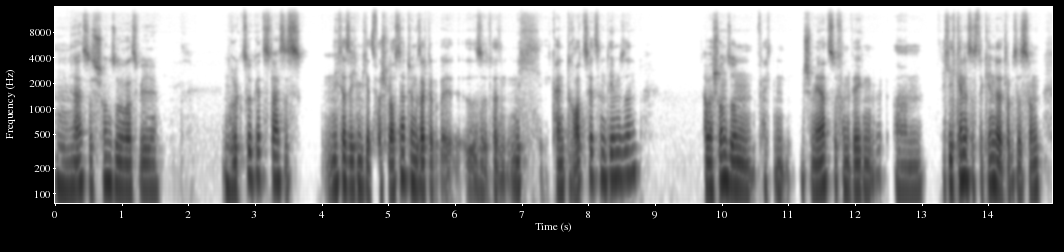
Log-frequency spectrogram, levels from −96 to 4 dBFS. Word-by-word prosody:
Hm, 120 Hz, -4 st, +1 dB
ja, 120 Hz, +1 st, +2 dB
es 135 Hz, 0 st, -1 dB
ist 120 Hz, 0 st, -3 dB
schon 140 Hz, -1 st, +1 dB
so 120 Hz, -3 st, +2 dB
was 110 Hz, 0 st, +1 dB
wie 115 Hz, 0 st, -2 dB, 1.0 s
'n 125 Hz, -, 0 dB
Rückzug 145 Hz, +7 st, 0 dB
jetzt 155 Hz, -1 st, -2 dB
da. 145 Hz, -, +5 dB
Es 140 Hz, -, 0 dB
ist -, -, -3 dB, 0.3 s
nicht, 125 Hz, +3 st, -1 dB
dass 130 Hz, -2 st, +5 dB
ich 120 Hz, +1 st, +1 dB
mich 120 Hz, -2 st, +1 dB
jetzt 110 Hz, -, 0 dB
verschlossen 110 Hz, +7 st, +1 dB
hätte 150 Hz, -1 st, +1 dB
und 130 Hz, -, +5 dB
gesagt 115 Hz, 0 st, +4 dB
habe -, -, -2 dB
äh, -, -, -7 dB
so -, -, -4 dB
quasi -, -, -3 dB
nicht 120 Hz, 0 st, -5 dB
kein 115 Hz, 0 st, -1 dB
Trotz 125 Hz, -1 st, +1 dB
jetzt 155 Hz, 0 st, 0 dB
in 150 Hz, -2 st, +2 dB
dem 150 Hz, +1 st, +3 dB
Sinn, 165 Hz, +4 st, -2 dB, 0.9 s
aber 115 Hz, 0 st, +4 dB
schon 140 Hz, +5 st, +5 dB
so 125 Hz, -, +5 dB
'n 115 Hz, +4 st, +1 dB
vielleicht 125 Hz, -4 st, -11 dB
'n 110 Hz, +5 st, -6 dB
'n 135 Hz, -, -6 dB
Schmerz 120 Hz, +3 st, +2 dB
so 130 Hz, -, -3 dB
von 115 Hz, -4 st, -3 dB
wegen, 115 Hz, +7 st, -1 dB, 0.2 s
ähm 105 Hz, +1 st, -5 dB, 0.3 s
ich 125 Hz, -, -9 dB
ich 125 Hz, -, +3 dB
kenne 145 Hz, +1 st, +7 dB
das 145 Hz, -, +2 dB
aus 120 Hz, -, -4 dB
der -, -, -5 dB
Kindheit. 130 Hz, -3 st, +5 dB
Ich -, -, -9 dB
glaube, 130 Hz, -, -2 dB
es -, -, -7 dB
ist 105 Hz, -1 st, -1 dB
so 110 Hz, -, -2 dB
'n 115 Hz, +2 st, -1 dB
120 Hz, 235 wpm, -24 LUFS, 115-140 Hz, 1.0 s, kenne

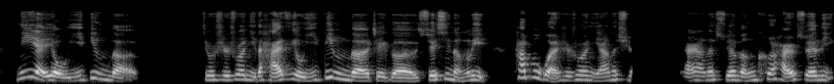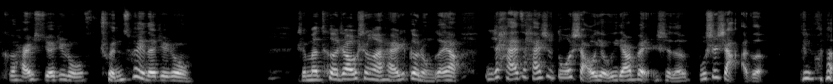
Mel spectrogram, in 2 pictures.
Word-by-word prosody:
你 290 Hz, +7 st, -7 dB
也 295 Hz, -, +6 dB
有 170 Hz, -5 st, +6 dB
一 185 Hz, +5 st, -8 dB
定 240 Hz, -3 st, -5 dB
的 -, -, -1 dB, 0.6 s
就 205 Hz, 0 st, -4 dB
是 205 Hz, -1 st, -3 dB
说 225 Hz, +1 st, -2 dB
你 205 Hz, -4 st, -6 dB
的 195 Hz, -, +2 dB
孩 190 Hz, -3 st, +4 dB
子 245 Hz, -, -11 dB
有 190 Hz, -, +1 dB
一 180 Hz, +3 st, -9 dB
定 260 Hz, 0 st, -2 dB
的 175 Hz, -3 st, +5 dB
这 180 Hz, +1 st, -4 dB
个 305 Hz, -, +4 dB
学 205 Hz, -, 0 dB
习 255 Hz, -, -3 dB
能 185 Hz, -3 st, -3 dB
力， 205 Hz, -, -4 dB, 0.2 s
他 310 Hz, -3 st, 0 dB
不 315 Hz, -2 st, -4 dB
管 -, -, +2 dB
是 190 Hz, 0 st, -8 dB
说 210 Hz, 0 st, -3 dB
你 180 Hz, -4 st, -7 dB
让 175 Hz, +2 st, -3 dB
他 210 Hz, -, -4 dB
学 220 Hz, -2 st, -9 dB, 0.5 s
你 -, -, -24 dB
想 170 Hz, -, -1 dB
让 195 Hz, -1 st, -3 dB
他 200 Hz, -, 0 dB
学 205 Hz, -1 st, -1 dB
文 190 Hz, -1 st, -2 dB
科 250 Hz, +4 st, -3 dB
儿 -, -, -2 dB
还 -, -, +3 dB
是 -, -, -9 dB
学 200 Hz, -3 st, +2 dB
理 205 Hz, 0 st, -7 dB
科 -, -, -9 dB
儿， -, -, -8 dB
还 185 Hz, -, +2 dB
是 230 Hz, -, -9 dB
学 190 Hz, -1 st, +2 dB
这 225 Hz, -, -8 dB
种 180 Hz, -3 st, -3 dB
纯 190 Hz, -, -1 dB
粹 285 Hz, +7 st, 0 dB
的 185 Hz, -, +8 dB
这 190 Hz, 0 st, -1 dB
种 170 Hz, -6 st, +4 dB, 1.0 s
什 190 Hz, -, -5 dB
么 210 Hz, +1 st, +4 dB
特 235 Hz, +4 st, +1 dB
招 235 Hz, 0 st, +6 dB
生 275 Hz, -2 st, -3 dB
啊， 225 Hz, -, +3 dB
还 190 Hz, -2 st, 0 dB
是 -, -, -6 dB
各 270 Hz, 0 st, +4 dB
种 -, -, -4 dB
各 -, -, 0 dB
样， 200 Hz, -2 st, +3 dB, 0.3 s
你 245 Hz, -, -12 dB
这 335 Hz, -, -1 dB
孩 -, -, +1 dB
子 -, -, -7 dB
还 265 Hz, -5 st, -1 dB
是 350 Hz, +1 st, -8 dB
多 320 Hz, +2 st, -3 dB
少 180 Hz, -, +1 dB
有 190 Hz, -, +2 dB
一 -, -, -7 dB
点 200 Hz, 0 st, +5 dB
儿 -, -, -3 dB
本 290 Hz, +6 st, +1 dB
事 -, -, -8 dB
的， -, -, -5 dB
不 250 Hz, -, -5 dB
是 330 Hz, +5 st, -2 dB
傻 -, -, +2 dB, 0.2 s
子， -, -, -4 dB, 0.3 s
对 285 Hz, -, -2 dB
吧？ 265 Hz, -, -15 dB
205 Hz, 320 characters per minute, -23 LUFS, 190-255 Hz, 1.0 s, 的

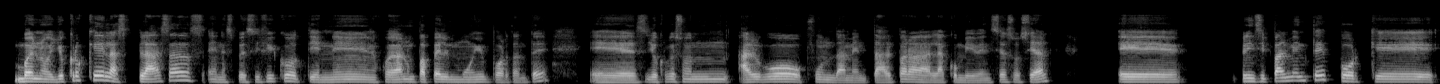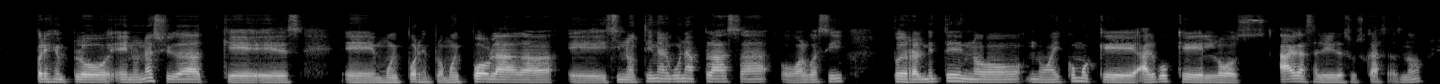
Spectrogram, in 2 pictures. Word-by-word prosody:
Bueno, 135 Hz, -3 st, +6 dB
yo 130 Hz, +3 st, +1 dB
creo 190 Hz, -1 st, 0 dB
que 205 Hz, -1 st, +5 dB
las 130 Hz, -9 st, +4 dB
plazas 165 Hz, +9 st, +3 dB
en 120 Hz, -1 st, -6 dB
específico 115 Hz, +6 st, -2 dB
tienen 115 Hz, 0 st, -1 dB
juegan 115 Hz, +2 st, +2 dB
un 120 Hz, -, -5 dB
papel 115 Hz, 0 st, +3 dB
muy 115 Hz, 0 st, -4 dB
importante. 105 Hz, -3 st, -4 dB, 0.4 s
Es 100 Hz, 0 st, +1 dB
Yo 115 Hz, -1 st, -1 dB
creo 120 Hz, +3 st, -7 dB
que -, -, -6 dB
son 120 Hz, 0 st, -3 dB
algo 120 Hz, +1 st, +4 dB
fundamental 100 Hz, -2 st, -3 dB
para 115 Hz, -4 st, +2 dB
la 100 Hz, -1 st, -1 dB
convivencia 100 Hz, +1 st, -5 dB
social. 110 Hz, +7 st, 0 dB, 0.6 s
Eh, 115 Hz, -1 st, +4 dB, 0.5 s
principalmente 160 Hz, +8 st, +1 dB
porque, 120 Hz, -, +1 dB, 0.3 s
por 130 Hz, -, +2 dB
ejemplo, 115 Hz, -2 st, +1 dB
en 115 Hz, 0 st, -2 dB
una 145 Hz, +8 st, -1 dB
ciudad 120 Hz, -5 st, +1 dB
que 100 Hz, 0 st, +1 dB
es, 100 Hz, -, -9 dB, 0.4 s
eh, 100 Hz, -1 st, -1 dB
muy, 105 Hz, +1 st, -3 dB
por 120 Hz, +2 st, -1 dB
ejemplo, 105 Hz, -3 st, -6 dB
muy 110 Hz, +1 st, -3 dB
poblada, 115 Hz, -2 st, +2 dB
eh, 100 Hz, -1 st, -3 dB
y -, -, -8 dB
si 110 Hz, +4 st, -6 dB
no 115 Hz, -1 st, -3 dB
tiene 140 Hz, +2 st, -3 dB
alguna 135 Hz, 0 st, -2 dB
plaza 130 Hz, -2 st, -1 dB
o 100 Hz, 0 st, -4 dB
algo 110 Hz, +2 st, -2 dB
así, 135 Hz, +5 st, -6 dB, 0.5 s
pues, 130 Hz, -1 st, +3 dB
realmente 135 Hz, +5 st, +1 dB
no 120 Hz, -2 st, -1 dB
no 115 Hz, -2 st, -5 dB
hay 115 Hz, 0 st, -5 dB
como 145 Hz, +2 st, -3 dB
que 110 Hz, -2 st, +2 dB
algo 135 Hz, +6 st, +1 dB
que 110 Hz, -3 st, +1 dB
los 100 Hz, -1 st, -3 dB
haga 135 Hz, 0 st, +5 dB
salir 110 Hz, -3 st, -4 dB
de 105 Hz, -, -1 dB
sus 105 Hz, 0 st, -14 dB
casas, 100 Hz, +1 st, -6 dB
¿no?, 115 Hz, +6 st, -8 dB
115 Hz, 140 wpm, -24 LUFS, 110-125 Hz, 0.6 s, Bueno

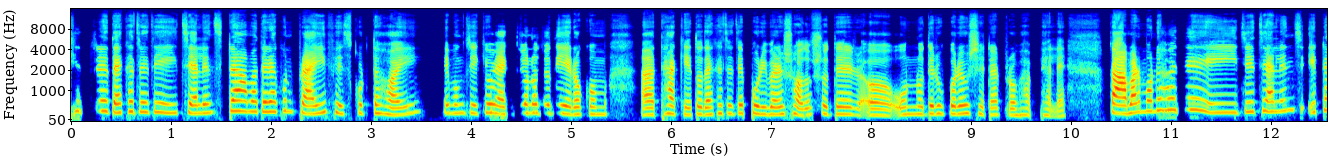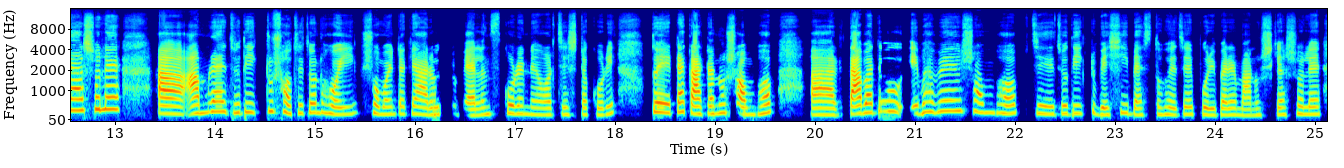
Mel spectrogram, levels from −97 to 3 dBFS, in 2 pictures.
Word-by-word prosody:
ক্ষেত্রে 335 Hz, +1 st, -7 dB
দেখা 295 Hz, +3 st, +4 dB
যায় 310 Hz, 0 st, 0 dB
যে -, -, -1 dB
এই -, -, -4 dB
চ্যালেঞ্জটা 280 Hz, +5 st, +2 dB
আমাদের 320 Hz, -1 st, +3 dB
এখন 345 Hz, +1 st, -6 dB
প্রায়ই 260 Hz, +2 st, +5 dB
ফেস 260 Hz, -3 st, -3 dB
করতে 275 Hz, 0 st, -2 dB
হয়। 220 Hz, +1 st, +3 dB, 0.4 s
এবং 270 Hz, 0 st, -5 dB
যে 270 Hz, -, -1 dB
কেউ 285 Hz, -1 st, +2 dB
একজনও 275 Hz, +5 st, -2 dB
যদি 270 Hz, 0 st, -4 dB
এরকম 235 Hz, 0 st, -1 dB, 0.5 s
আ -, -, +7 dB, 0.2 s
থাকে 245 Hz, -3 st, +2 dB
তো -, -, +2 dB
দেখা 230 Hz, +4 st, 0 dB
যায় 260 Hz, -, -4 dB
যে, 270 Hz, -, +2 dB
পরিবারের 235 Hz, -2 st, +2 dB
সদস্যদের 235 Hz, +2 st, +1 dB, 0.2 s
অ -, -, +5 dB, 0.3 s
অন্যদের 240 Hz, +2 st, -1 dB
উপরেও 255 Hz, +2 st, +2 dB
সেটার 220 Hz, -3 st, -3 dB
প্রভাব 205 Hz, 0 st, -3 dB
ফেলে। 195 Hz, -4 st, -6 dB, 0.5 s
তো -, -, +2 dB
আমার 285 Hz, +2 st, +7 dB
মনে 340 Hz, +2 st, +2 dB
হয় 380 Hz, 0 st, +1 dB
যে 390 Hz, -, 0 dB, 0.2 s
এই 295 Hz, 0 st, -2 dB, 0.2 s
যে 315 Hz, -, +1 dB
চ্যালেঞ্জ, 335 Hz, +3 st, +1 dB, 0.2 s
এটা 365 Hz, +4 st, 0 dB
আসলে 395 Hz, +2 st, +1 dB, 0.5 s
আ -, -, +10 dB, 0.3 s
আমরাই 320 Hz, +4 st, 0 dB
যদি 290 Hz, +2 st, -4 dB
একটু 300 Hz, +3 st, -9 dB
সচেতন 275 Hz, +1 st, -2 dB
হই, 230 Hz, -2 st, 0 dB, 0.3 s
সময়টাকে 240 Hz, -1 st, -4 dB
আরো 220 Hz, -, -1 dB
একটু 255 Hz, -, -32 dB
ব্যালেন্স 215 Hz, +5 st, -2 dB
করে 260 Hz, -2 st, 0 dB
নেওয়ার 215 Hz, -1 st, -5 dB
চেষ্টা 225 Hz, 0 st, -7 dB
করি, 215 Hz, +3 st, -5 dB, 0.4 s
তো -, -, -4 dB
এটা 310 Hz, +2 st, +2 dB
কাটানো 250 Hz, +2 st, +4 dB
সম্ভব। 240 Hz, +2 st, +1 dB, 0.5 s
আর 215 Hz, -1 st, +3 dB, 0.2 s
তা 245 Hz, -, +10 dB
বাদেও 330 Hz, +3 st, 0 dB, 0.2 s
এভাবে 320 Hz, -6 st, -4 dB, 0.3 s
সম্ভব 285 Hz, -4 st, -2 dB, 0.2 s
যে 260 Hz, -, -5 dB, 0.2 s
যদি 255 Hz, +1 st, -5 dB
একটু 255 Hz, -, -13 dB
বেশিই 275 Hz, +6 st, -7 dB
ব্যস্ত 215 Hz, -1 st, -7 dB
হয়ে 225 Hz, -2 st, -4 dB
যাই 235 Hz, 0 st, -4 dB
পরিবারের 215 Hz, 0 st, -3 dB
মানুষকে 200 Hz, +3 st, -7 dB
আসলে 235 Hz, 0 st, -5 dB
255 Hz, 180 wpm, -23 LUFS, 230-290 Hz, 0.5 s, আ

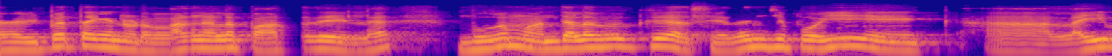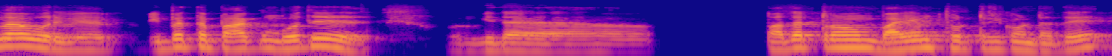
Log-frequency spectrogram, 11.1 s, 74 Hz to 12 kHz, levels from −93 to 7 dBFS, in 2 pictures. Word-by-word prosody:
விபத்த 180 Hz, +7 st, +3 dB
என்னோட 140 Hz, -5 st, +1 dB
வாழ்நாள 155 Hz, +2 st, +3 dB
பாத்ததே 130 Hz, +4 st, +1 dB
இல்ல. 125 Hz, +4 st, -5 dB, 0.5 s
முகம் 180 Hz, +5 st, +1 dB
அந்தளவுக்கு 170 Hz, +5 st, +3 dB, 0.2 s
செதஞ்சுபோயி 165 Hz, +5 st, 0 dB, 0.8 s
அ -, -, -3 dB, 0.3 s
லைவா 175 Hz, +7 st, +4 dB
ஒரு 145 Hz, -4 st, 0 dB
வி 130 Hz, -, -5 dB, 0.3 s
விபத்த 175 Hz, +3 st, -1 dB
பாக்கும்போது, 155 Hz, +4 st, +1 dB, 0.6 s
ஒரு 120 Hz, -, -24 dB
வித 130 Hz, 0 st, -5 dB, 1.3 s
பதற்றம், 165 Hz, +2 st, 0 dB
பயம் 160 Hz, +4 st, 0 dB
தொற்றிக் 145 Hz, -2 st, -7 dB
கொண்டது. 130 Hz, +3 st, -4 dB
155 Hz, 110 wpm, -21 LUFS, 140-170 Hz, 1.3 s, லைவா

